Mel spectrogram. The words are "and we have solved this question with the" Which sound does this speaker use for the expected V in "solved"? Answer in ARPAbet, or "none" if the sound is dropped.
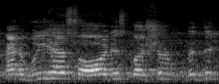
none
